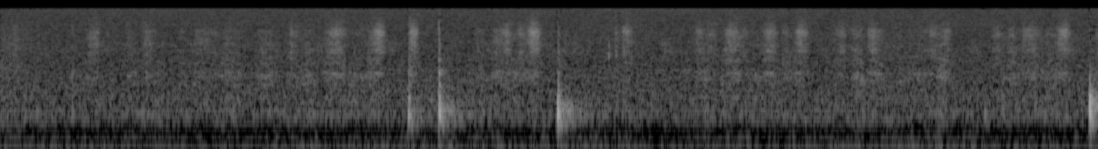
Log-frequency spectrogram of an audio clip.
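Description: Marker pen writing on a whiteboard: faint scratchy strokes, with a few sharper taps about three and four seconds in and again near the end.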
